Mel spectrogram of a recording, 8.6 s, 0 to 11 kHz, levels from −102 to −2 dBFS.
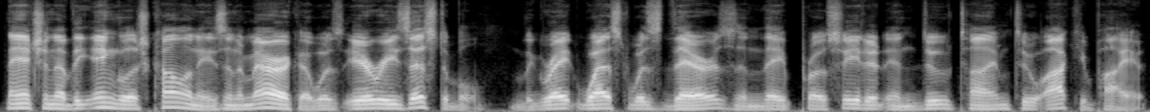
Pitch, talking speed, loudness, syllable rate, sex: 105 Hz, 165 wpm, -18 LUFS, 4.9 syllables/s, male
